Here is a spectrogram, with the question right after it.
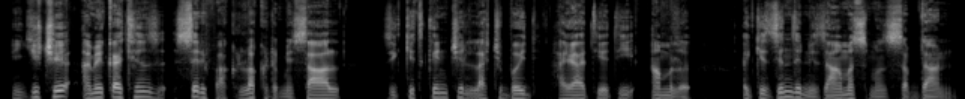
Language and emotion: Kashmiri, neutral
